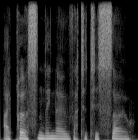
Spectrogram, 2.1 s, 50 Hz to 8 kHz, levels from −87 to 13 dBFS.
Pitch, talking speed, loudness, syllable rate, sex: 145 Hz, 205 wpm, -22 LUFS, 5.2 syllables/s, male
